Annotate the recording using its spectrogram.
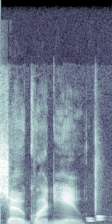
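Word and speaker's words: Zhou Guanyu: and it's just his when you say his name in full it's joe guanyu so it's still joe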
